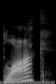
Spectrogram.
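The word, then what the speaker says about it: Bloch: by Robert is it block I pronounce it block but yeah Robert block and it's good I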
